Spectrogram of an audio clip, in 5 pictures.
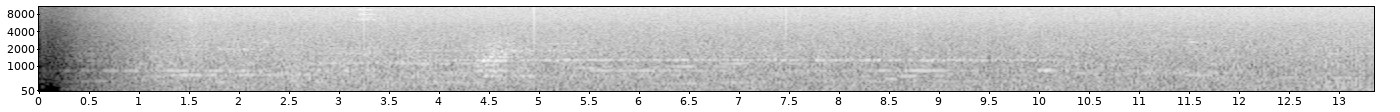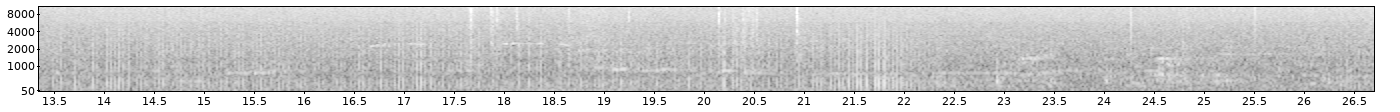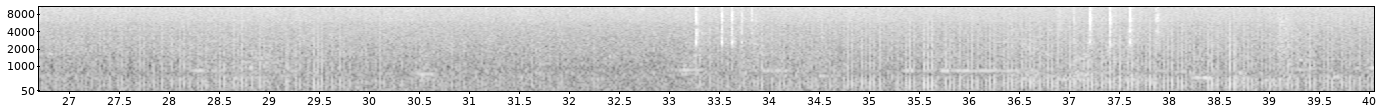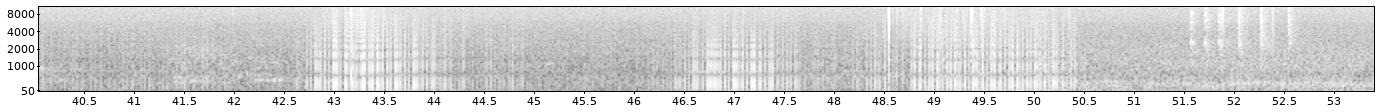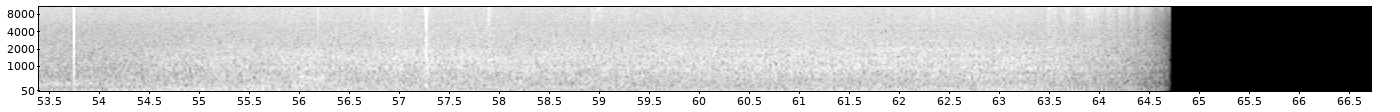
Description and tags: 45 hn MacysBinaural2
Binaural recording of exiting onto street Macy's in downtown Pittsburgh. Noise of FR sensor interfering with microphones when entering store. Home-made binaural microphone.
binaural, department-store, pittsburgh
